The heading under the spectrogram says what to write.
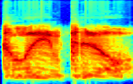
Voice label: good shooting, radio; GSG9

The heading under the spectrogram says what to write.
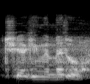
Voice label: checking middle, radio; SAS

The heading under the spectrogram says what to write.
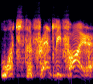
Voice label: friendly fire, radio; GSG9

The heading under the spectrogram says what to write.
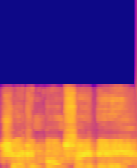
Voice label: check, radio; SAS

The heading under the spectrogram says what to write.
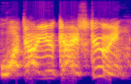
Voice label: friendly killed, radio; GSG9

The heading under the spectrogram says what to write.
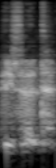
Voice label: enemy down, radio; SAS

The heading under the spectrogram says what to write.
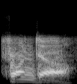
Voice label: front door, radio; GIGN

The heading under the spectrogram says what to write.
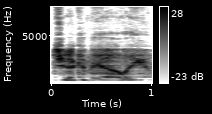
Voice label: checking alley, radio; SAS

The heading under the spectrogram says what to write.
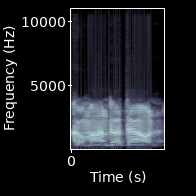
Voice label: commander down, radio; GSG9

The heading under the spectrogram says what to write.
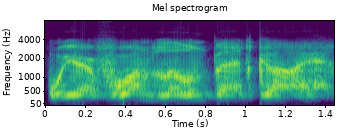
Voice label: one enemy left, radio; GSG9

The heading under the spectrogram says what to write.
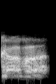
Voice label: cover me, radio; GSG9

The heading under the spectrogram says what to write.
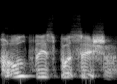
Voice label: hold here, radio; GSG9

